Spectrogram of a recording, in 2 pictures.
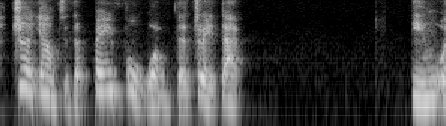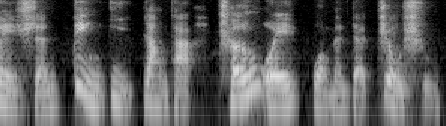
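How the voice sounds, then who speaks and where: A woman preaching a sermon in an earnest, emphatic way, sometimes sinking to a soft pleading tone. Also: medium pitch, slightly rough.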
